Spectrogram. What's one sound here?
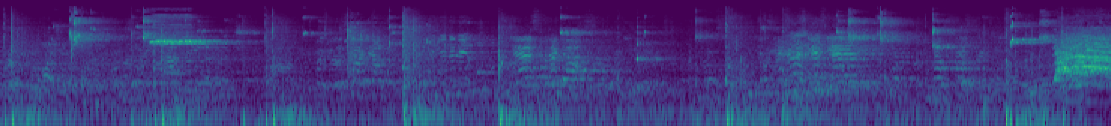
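Shoes squeak sharply on a wooden court.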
